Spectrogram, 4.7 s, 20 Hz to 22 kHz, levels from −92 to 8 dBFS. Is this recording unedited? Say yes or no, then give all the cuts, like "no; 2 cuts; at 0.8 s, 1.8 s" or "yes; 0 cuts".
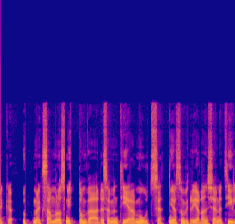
no; 3 cuts; at 1.3 s, 2.1 s, 3.8 s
